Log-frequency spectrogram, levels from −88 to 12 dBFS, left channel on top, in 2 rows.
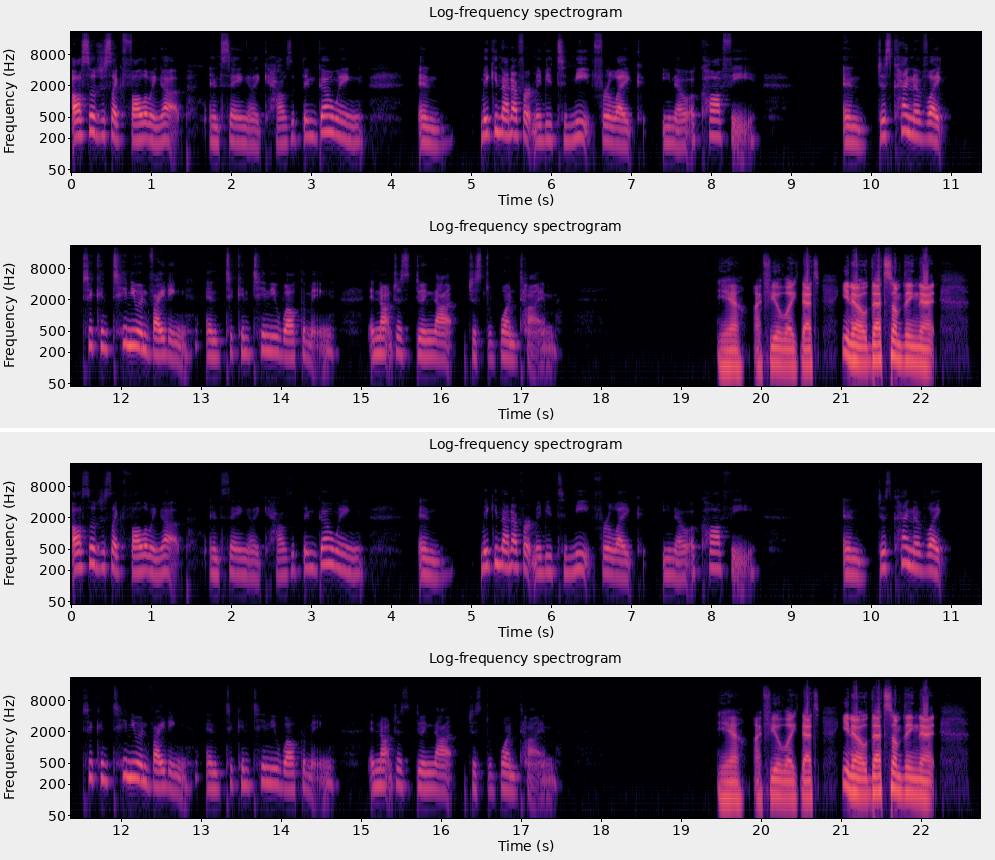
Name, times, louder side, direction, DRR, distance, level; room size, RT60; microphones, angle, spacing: voice 1, 0.0-1.4 1.7-4.0 4.3-4.8 5.1-7.0 7.4-8.6 9.7-10.9 11.5-14.7 15.1-17.5, left 2 dB, 60° left, 3.6 m, -33 dB
voice 2, 19.5-22.6, left 1 dB, 10° left, 0.9 m, -25 dB
head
